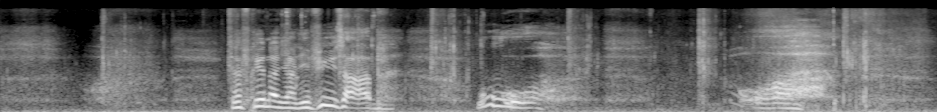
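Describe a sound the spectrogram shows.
A person splashes through shallow water.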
